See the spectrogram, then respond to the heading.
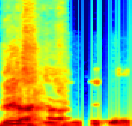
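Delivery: put-on, exasperated, frustrated outburst. Retelling getting desperate while searching, throwing up hands: retelling own exasperated outburst. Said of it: "throwing up my hands and go".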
